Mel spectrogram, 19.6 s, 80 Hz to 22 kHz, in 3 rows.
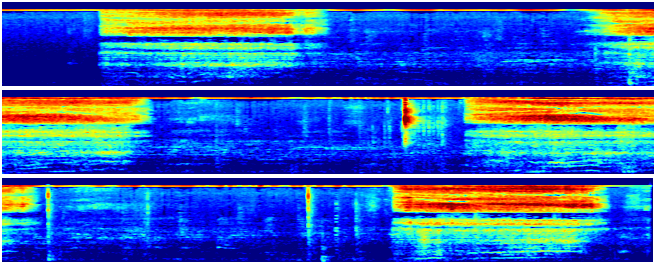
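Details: Snoring while exhausted: four long, rasping, hissy snores about 11 a minute, separated by quiet gaps; ordinary snoring.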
